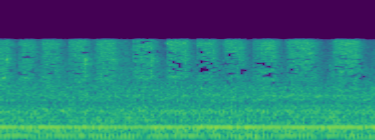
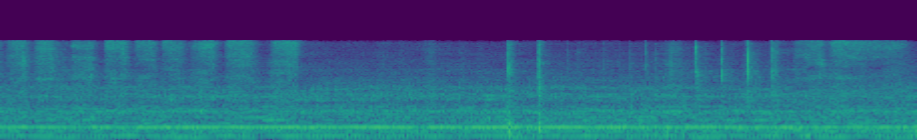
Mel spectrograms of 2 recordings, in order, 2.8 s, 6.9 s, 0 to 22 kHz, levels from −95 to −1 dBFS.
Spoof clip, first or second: second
